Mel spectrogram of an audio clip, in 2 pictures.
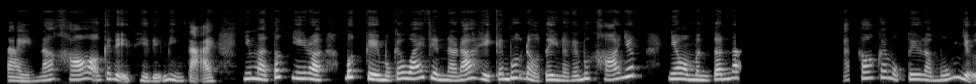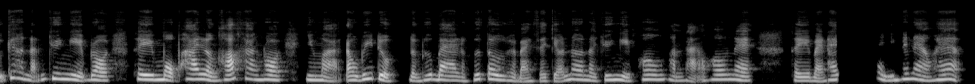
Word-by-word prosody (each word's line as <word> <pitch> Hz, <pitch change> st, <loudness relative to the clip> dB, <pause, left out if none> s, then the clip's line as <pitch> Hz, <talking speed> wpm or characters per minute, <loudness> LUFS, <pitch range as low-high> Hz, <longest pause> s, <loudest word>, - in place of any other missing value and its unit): này 155 Hz, -3 st, -2 dB
nó 195 Hz, +6 st, -1 dB
khó 225 Hz, +4 st, +2 dB
ở -, -, +2 dB
cái 255 Hz, -, -2 dB
điểm 220 Hz, -, +1 dB
thì 170 Hz, -4 st, -3 dB
điểm 155 Hz, +6 st, -3 dB
hiện 200 Hz, -7 st, 0 dB
tại, 145 Hz, -, +2 dB, 0.3 s
nhưng 270 Hz, +1 st, +2 dB
mà 230 Hz, -3 st, +4 dB
tất 330 Hz, +1 st, +2 dB
nhiên 275 Hz, -2 st, +1 dB
rồi, 235 Hz, -4 st, +7 dB, 0.2 s
bất 330 Hz, 0 st, +3 dB
kỳ 240 Hz, -5 st, +7 dB
một 205 Hz, -2 st, +2 dB
cái 265 Hz, +8 st, +1 dB
quá 280 Hz, +2 st, +5 dB
trình 245 Hz, -8 st, +3 dB
nào 190 Hz, -2 st, +1 dB
đó 220 Hz, +8 st, +4 dB
thì 225 Hz, -5 st, +2 dB
cái 245 Hz, +5 st, -1 dB
bước 290 Hz, +3 st, +2 dB
đầu 235 Hz, -10 st, +1 dB
tiên 210 Hz, +3 st, +2 dB
là 185 Hz, -, -3 dB
cái 195 Hz, -, -3 dB
bước 270 Hz, +4 st, 0 dB
khó 220 Hz, 0 st, -1 dB
nhất. 390 Hz, +3 st, +2 dB, 0.3 s
Nhưng 255 Hz, 0 st, +4 dB
mà 245 Hz, -, +5 dB
mình 210 Hz, -3 st, +1 dB
tin 240 Hz, +3 st, +3 dB
á 295 Hz, -, +4 dB, 1.1 s
đã -, -, -9 dB
có 290 Hz, +1 st, +1 dB
cái 310 Hz, +1 st, -4 dB
mục 240 Hz, -7 st, -4 dB
tiêu 235 Hz, 0 st, +1 dB
là 205 Hz, -3 st, -1 dB
muốn 225 Hz, -, -1 dB
giữ 220 Hz, -, 0 dB
cái 305 Hz, -2 st, -3 dB
hình 245 Hz, -5 st, -2 dB
ảnh 220 Hz, +3 st, -5 dB
chuyên 255 Hz, -2 st, +2 dB
nghiệp 205 Hz, -6 st, +2 dB
rồi, 195 Hz, -3 st, +2 dB, 0.3 s
thì 225 Hz, -2 st, +6 dB
1-2 220 Hz, +4 st, +2 dB
lần 205 Hz, -7 st, +1 dB
khó 220 Hz, +5 st, +4 dB
khăn 235 Hz, -6 st, -4 dB
thôi, 215 Hz, -2 st, +2 dB, 0.3 s
nhưng 205 Hz, -1 st, 0 dB
mà 185 Hz, -, -2 dB
đâu 195 Hz, +1 st, +2 dB
biết 250 Hz, +5 st, +1 dB
được 175 Hz, -, +1 dB
lần 170 Hz, -3 st, -4 dB
thứ 225 Hz, +4 st, -1 dB
3, 210 Hz, -4 st, +1 dB
lần 165 Hz, -3 st, -8 dB
thứ 230 Hz, -, 0 dB
4 220 Hz, -5 st, +2 dB
thì 170 Hz, -, -4 dB
bạn 140 Hz, +1 st, -5 dB
sẽ 155 Hz, -, -5 dB
trở 155 Hz, -2 st, -6 dB
nên 220 Hz, +1 st, -1 dB
là 185 Hz, -, -3 dB
chuyên 210 Hz, +2 st, 0 dB
nghiệp 180 Hz, -6 st, -1 dB
hơn, 225 Hz, 0 st, -2 dB
thành 180 Hz, -2 st, -7 dB
thạo 185 Hz, +1 st, -6 dB
hơn 225 Hz, +1 st, -1 dB
nè, 190 Hz, -4 st, 0 dB, 0.4 s
thì 170 Hz, -1 st, -1 dB
bạn 145 Hz, -3 st, -4 dB
thấy 210 Hz, +1 st, -1 dB, 0.4 s
này 225 Hz, -, -3 dB
như 185 Hz, -, -3 dB
thế 250 Hz, -, 0 dB
nào 215 Hz, -8 st, -1 dB
ha? 220 Hz, -1 st, -1 dB
220 Hz, 275 wpm, -20 LUFS, 190-245 Hz, 1.1 s, rồi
